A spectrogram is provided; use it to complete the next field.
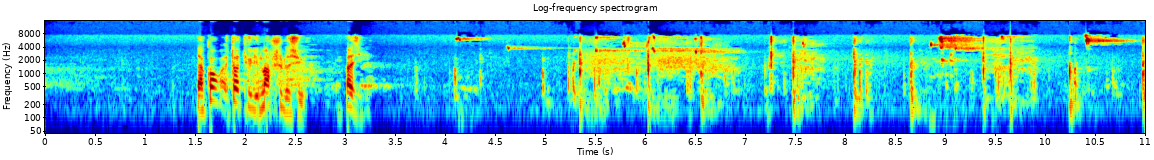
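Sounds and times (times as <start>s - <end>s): sneakers squeaking: 4.1s - 11.0s
basketball bouncing on hardwood: 7.4s - 10.5s.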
